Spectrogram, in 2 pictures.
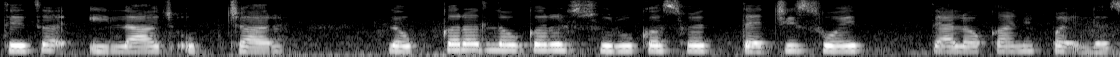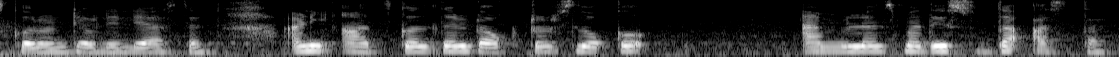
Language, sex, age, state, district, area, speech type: Marathi, female, 18-30, Maharashtra, Thane, urban, spontaneous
